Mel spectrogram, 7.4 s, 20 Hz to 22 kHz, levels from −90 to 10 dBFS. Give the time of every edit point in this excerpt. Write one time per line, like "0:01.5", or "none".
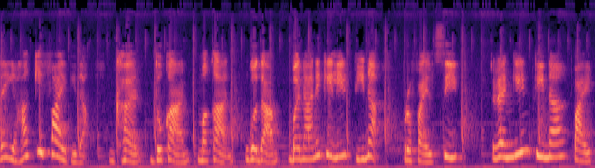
none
